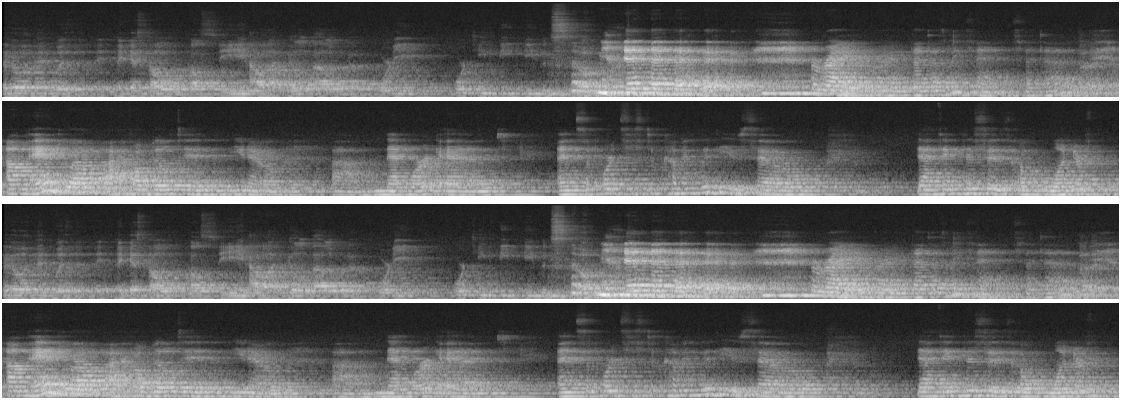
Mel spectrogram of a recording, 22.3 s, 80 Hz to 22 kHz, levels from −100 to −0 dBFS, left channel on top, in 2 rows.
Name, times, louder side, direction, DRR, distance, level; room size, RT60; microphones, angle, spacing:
voice 1, 0.0-4.1 4.5-6.2 10.8-11.0 19.4-20.0, equal, 20° right, -3 dB, 0.8 m, -30 dB
voice 2, 5.9-14.2 14.5-16.2 16.7-19.2 20.3-22.1, equal, 20° left, -3 dB, 0.6 m, -23 dB
6.6 x 3.4 x 4.2 m, 2.6 s
head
